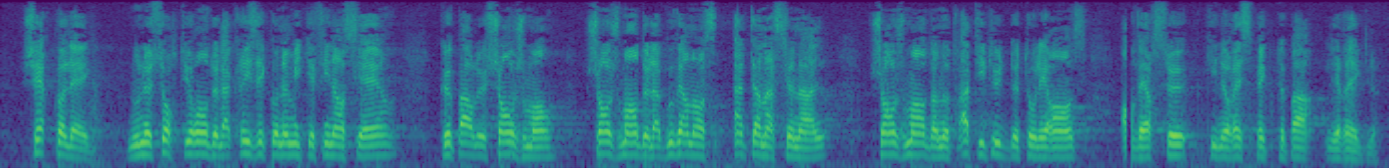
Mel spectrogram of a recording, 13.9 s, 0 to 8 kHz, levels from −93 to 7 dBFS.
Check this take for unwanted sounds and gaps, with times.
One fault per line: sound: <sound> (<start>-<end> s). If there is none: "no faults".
sound: dropout (11.2-11.3 s)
